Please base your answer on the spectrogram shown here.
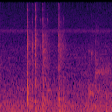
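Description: Several sharp clicks of typing on a computer keyboard while writing a C program, scattered in short bursts, close and fairly faint in a quiet room.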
